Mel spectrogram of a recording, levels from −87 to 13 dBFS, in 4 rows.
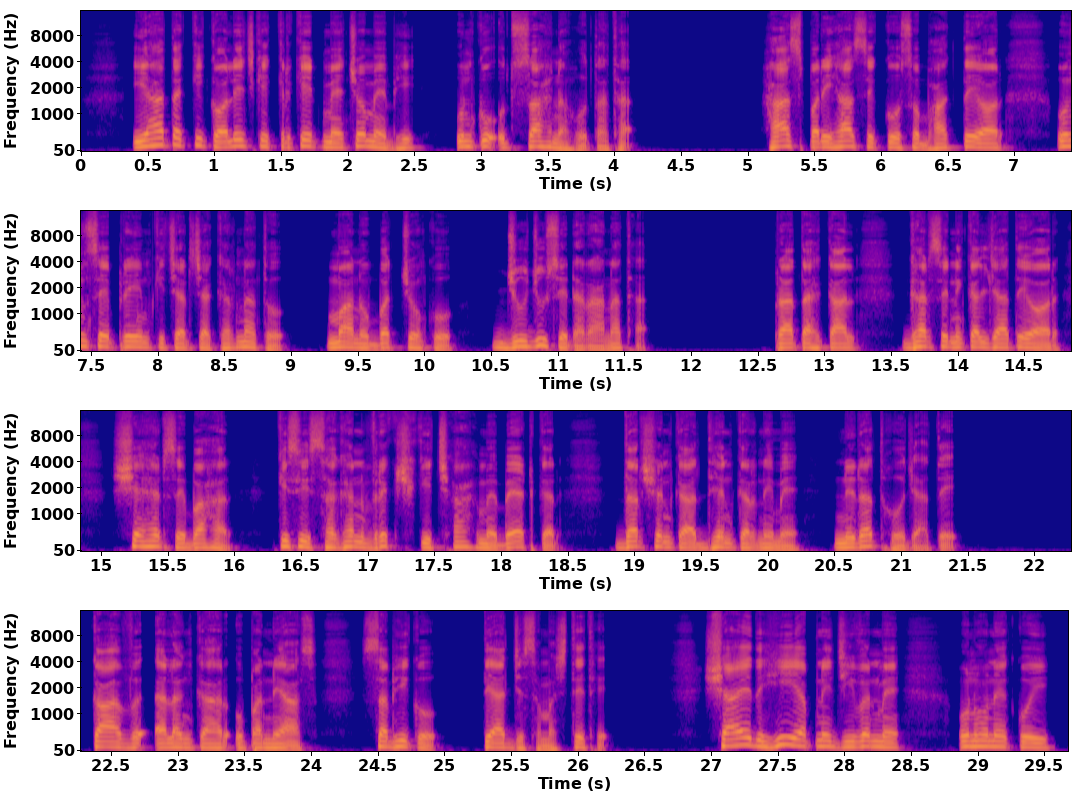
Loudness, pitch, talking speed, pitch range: -22 LUFS, 115 Hz, 145 wpm, 100-135 Hz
